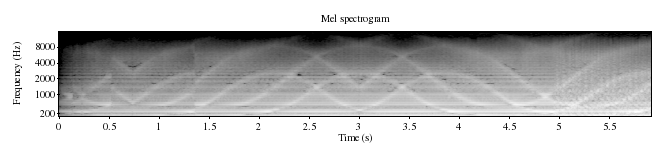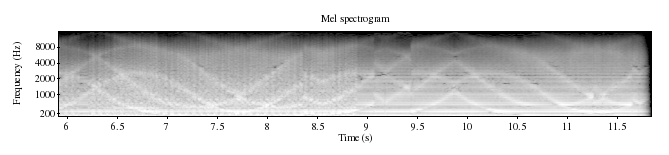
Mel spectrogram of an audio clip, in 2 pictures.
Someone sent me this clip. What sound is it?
This sample was created in Ableton Live 9 using various synths and layering.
